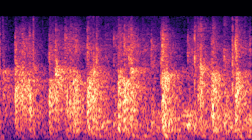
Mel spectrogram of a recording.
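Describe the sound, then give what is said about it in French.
A crowd applauds the technical team steadily, a dense wash of many hands clapping at once, fairly loud and sustained throughout without any voices standing out. “On peut aussi les applaudir.”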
